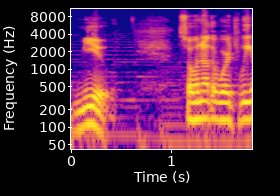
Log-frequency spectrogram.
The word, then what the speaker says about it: mu: dipole moment is represented by the letter mu pronounced mu so in other words we always could put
